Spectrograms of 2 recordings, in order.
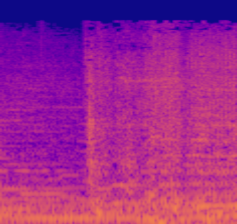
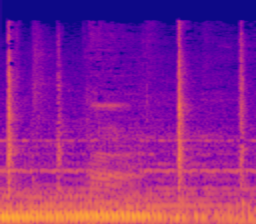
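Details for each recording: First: Toyota Kijang Kapsul petrol after starter motor repair: short crank then engine catches straight away and settles into a steady run; starter now working properly, normal engine start. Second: Toyota Kijang Kapsul petrol, in neutral with the dash lit, recorded from inside the car: sharp single clicks at an uneven pace, about seven in four seconds, with no cranking; the starter motor won't turn and its wiring is to be checked.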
